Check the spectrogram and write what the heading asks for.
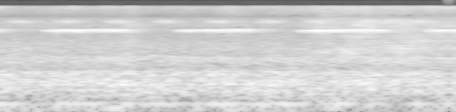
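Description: An insect chirping in short, high-pitched pulses about twice a second, faint and regular.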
